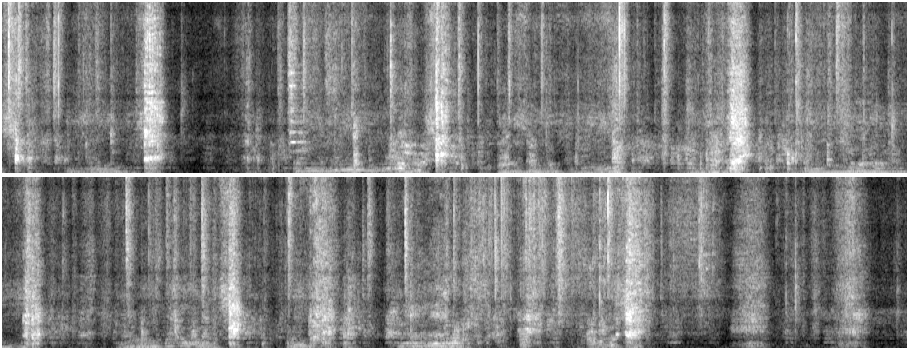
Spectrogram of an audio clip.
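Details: Great Pyrenees dog romping indoors at home after a long time away; low rumbling growls and panting huffs come in irregular bursts through a small room, with thumps and scuffling of play.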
